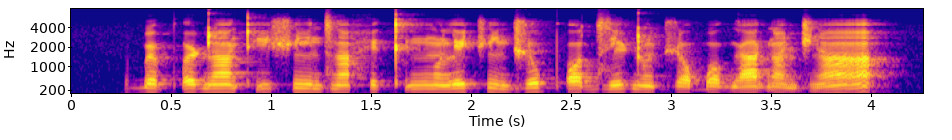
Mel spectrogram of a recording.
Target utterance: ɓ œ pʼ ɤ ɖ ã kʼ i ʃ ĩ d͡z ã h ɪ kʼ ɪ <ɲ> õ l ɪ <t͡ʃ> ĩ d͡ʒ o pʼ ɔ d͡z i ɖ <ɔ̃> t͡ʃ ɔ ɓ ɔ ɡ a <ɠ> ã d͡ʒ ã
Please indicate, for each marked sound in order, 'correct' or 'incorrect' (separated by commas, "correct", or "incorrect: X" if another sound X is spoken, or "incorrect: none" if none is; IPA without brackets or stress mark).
incorrect: ŋ, correct, incorrect: õ, correct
